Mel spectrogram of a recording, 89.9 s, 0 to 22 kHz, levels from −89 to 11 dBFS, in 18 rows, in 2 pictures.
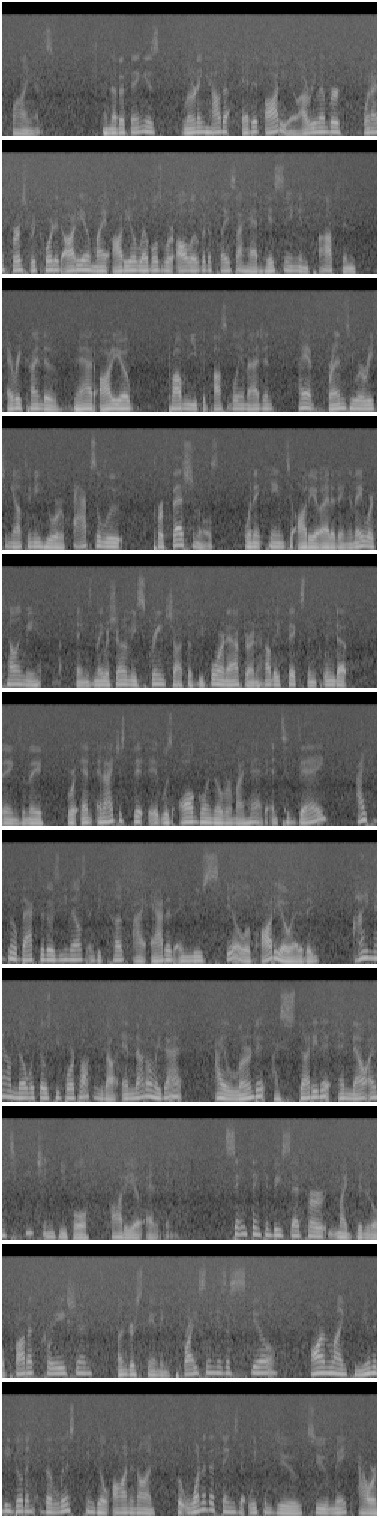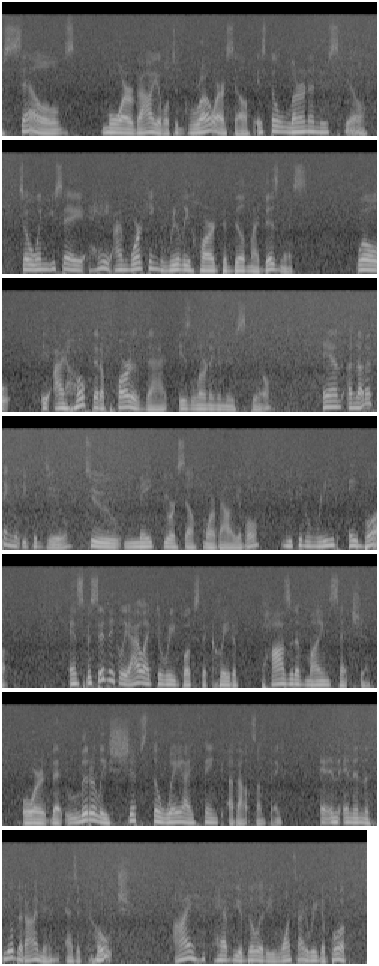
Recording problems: hiss; loud; throughout; 4 dB below the speech

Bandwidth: 14.5 kHz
